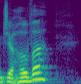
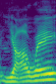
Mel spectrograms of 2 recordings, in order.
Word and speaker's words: Yahweh: So Lord, just to remind you, when it's all capital letters, L-O-R-D, the ancient pronunciation of this is typically Jehovah. You might have heard that. Or Yahweh is the more modern way of pronouncing this.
